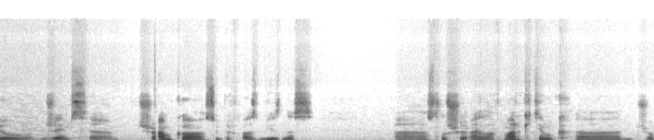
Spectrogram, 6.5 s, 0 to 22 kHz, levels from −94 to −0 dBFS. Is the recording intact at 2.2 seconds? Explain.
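No. From 2.05 to 2.62 s the noise suppressor cuts speech. It mistakes soft parts of the speech for background noise and turns them down, by about 15 dB at the deepest. Around a fifth of a second of sound in that span comes out swallowed and faint.

Noise suppressor artifacts also run through the whole clip, including this moment. The suppressor lowers bands it judges to be steady noise by about 18 dB. The room noise sinks between the words and rises under them.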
